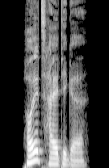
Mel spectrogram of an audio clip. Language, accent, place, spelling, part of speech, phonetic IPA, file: German, Germany, Berlin, holzhaltige, adjective, [ˈhɔlt͡sˌhaltɪɡə], De-holzhaltige.ogg
- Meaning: inflection of holzhaltig: 1. strong/mixed nominative/accusative feminine singular 2. strong nominative/accusative plural 3. weak nominative all-gender singular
